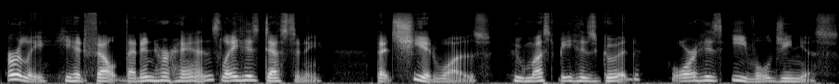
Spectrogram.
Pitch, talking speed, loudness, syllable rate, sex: 165 Hz, 170 wpm, -19 LUFS, 4.0 syllables/s, male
